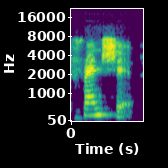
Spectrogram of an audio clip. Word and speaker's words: friendship: So it's not a real word, it's just a pronunciation. Or if you have elisions, for example, you have the word friendship, but as you probably repeat this to yourself,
